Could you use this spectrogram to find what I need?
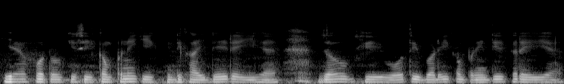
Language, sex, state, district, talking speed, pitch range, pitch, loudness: Hindi, male, Haryana, Charkhi Dadri, 190 wpm, 110-120 Hz, 115 Hz, -22 LUFS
